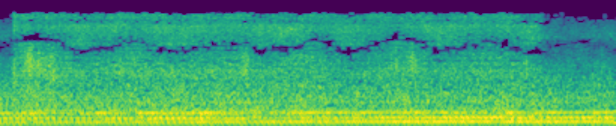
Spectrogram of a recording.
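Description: A car engine drones steadily throughout, a low continuous hum with rushing wind and road noise layered over it, fairly loud, with no talking.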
